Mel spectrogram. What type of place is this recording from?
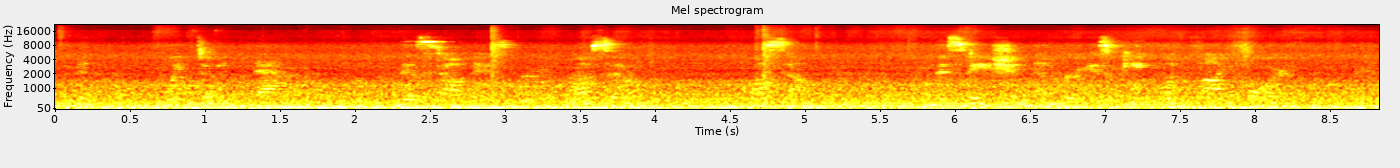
subway train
